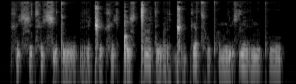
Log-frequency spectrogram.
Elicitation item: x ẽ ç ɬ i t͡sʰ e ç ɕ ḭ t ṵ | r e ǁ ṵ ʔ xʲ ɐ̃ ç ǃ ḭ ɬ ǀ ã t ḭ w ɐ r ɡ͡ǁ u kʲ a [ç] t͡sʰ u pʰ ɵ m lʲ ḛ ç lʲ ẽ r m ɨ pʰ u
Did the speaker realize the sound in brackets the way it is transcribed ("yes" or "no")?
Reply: no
